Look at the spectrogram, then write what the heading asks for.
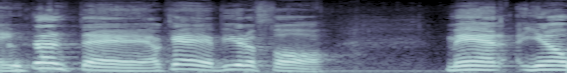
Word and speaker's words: Lucente: to ask how to pronounce your last name Lucente Luc how you pronounce it you got it Lucente Lucente okay beautiful man you know we before the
